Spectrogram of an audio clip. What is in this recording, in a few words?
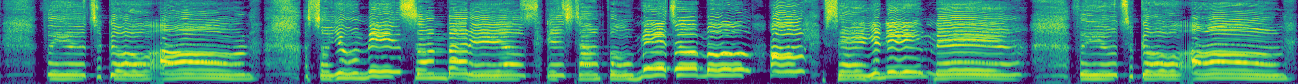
mixture, singing librispeech; MedleyVox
